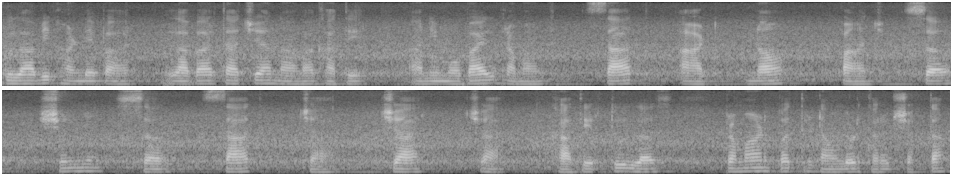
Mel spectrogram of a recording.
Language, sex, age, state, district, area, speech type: Goan Konkani, male, 18-30, Goa, Murmgao, urban, read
